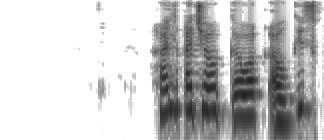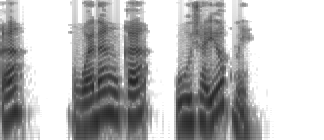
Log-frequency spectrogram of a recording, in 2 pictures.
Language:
Corongo Ancash Quechua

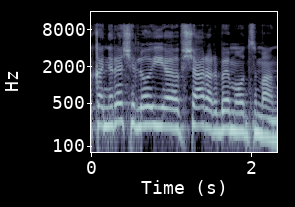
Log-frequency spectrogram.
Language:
Hebrew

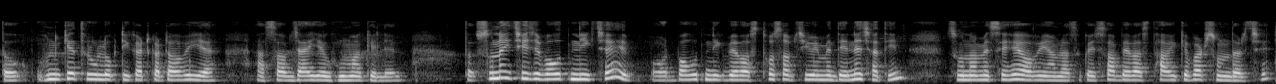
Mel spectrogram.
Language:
Maithili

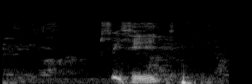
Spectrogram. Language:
Kabyle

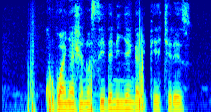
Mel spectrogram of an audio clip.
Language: Kinyarwanda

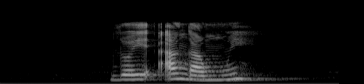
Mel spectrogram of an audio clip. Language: Tsonga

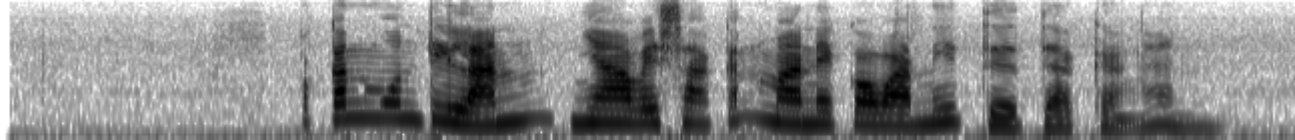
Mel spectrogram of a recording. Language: Javanese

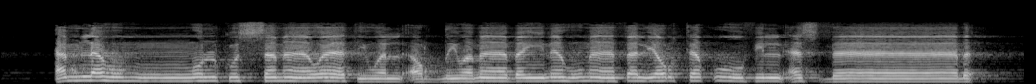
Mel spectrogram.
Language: Arabic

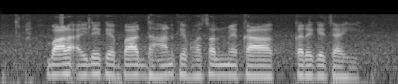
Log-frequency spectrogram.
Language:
Bhojpuri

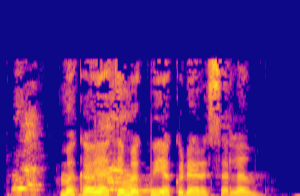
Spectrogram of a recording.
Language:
Swahili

